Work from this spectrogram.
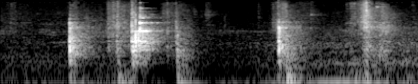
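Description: A knife cuts an onion into strips on a board, giving a handful of separate, sharp knocks with clinks spread irregularly over a few seconds, close by and with nobody speaking.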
